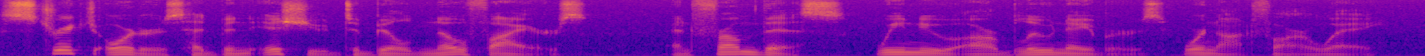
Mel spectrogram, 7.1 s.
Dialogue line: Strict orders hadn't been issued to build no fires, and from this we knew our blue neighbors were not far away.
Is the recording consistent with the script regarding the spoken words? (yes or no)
no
